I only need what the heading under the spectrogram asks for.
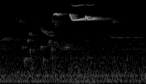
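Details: Courtship song of a hummingbird sitting in a tree in California's Sierra foothills: a quick, very high, squeaky, scratchy burst of notes after a short thin lead-in, on a quiet background.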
